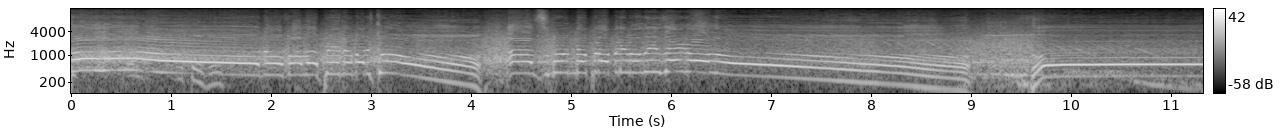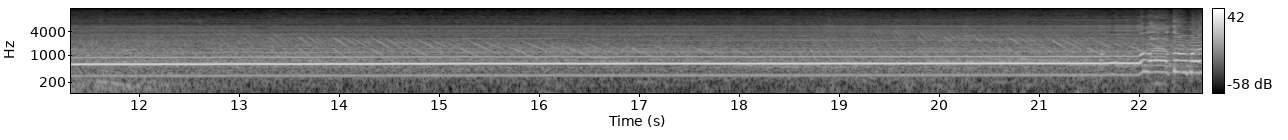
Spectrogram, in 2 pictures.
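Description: Radio football commentator shouting excitedly, his voice sweeping up and down in pitch for about ten seconds, then breaking into one long held goal cry at a single pitch that lasts about twelve seconds, announcing a goal.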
